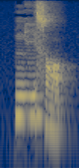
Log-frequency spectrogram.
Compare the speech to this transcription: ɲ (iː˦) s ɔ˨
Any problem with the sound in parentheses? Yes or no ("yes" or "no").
no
